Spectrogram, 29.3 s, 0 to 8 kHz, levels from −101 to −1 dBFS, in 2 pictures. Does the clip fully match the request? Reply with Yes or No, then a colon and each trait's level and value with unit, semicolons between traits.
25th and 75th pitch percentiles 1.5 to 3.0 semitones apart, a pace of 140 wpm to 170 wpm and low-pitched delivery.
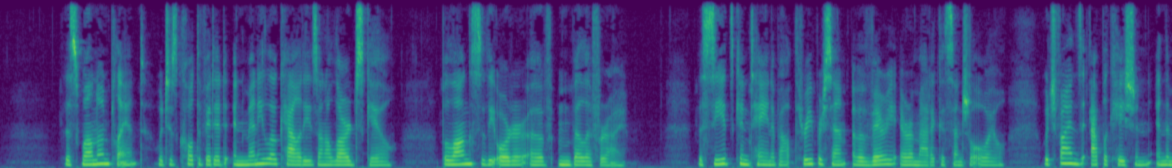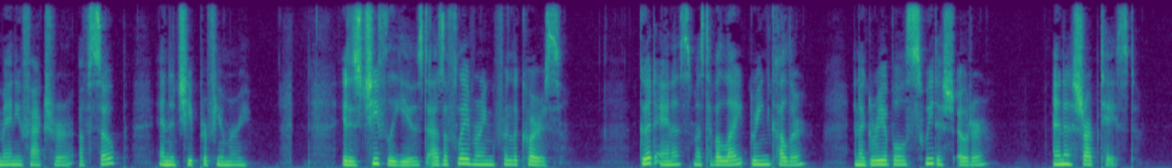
No: narrow, 2.5 semitones; average, 145 wpm; medium, 185 Hz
